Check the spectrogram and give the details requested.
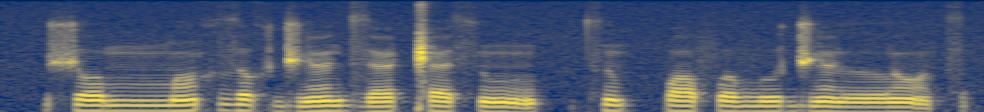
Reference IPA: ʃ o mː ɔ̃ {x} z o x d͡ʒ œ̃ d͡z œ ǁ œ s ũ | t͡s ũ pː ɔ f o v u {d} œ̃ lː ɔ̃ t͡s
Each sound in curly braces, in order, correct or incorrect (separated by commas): correct, incorrect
